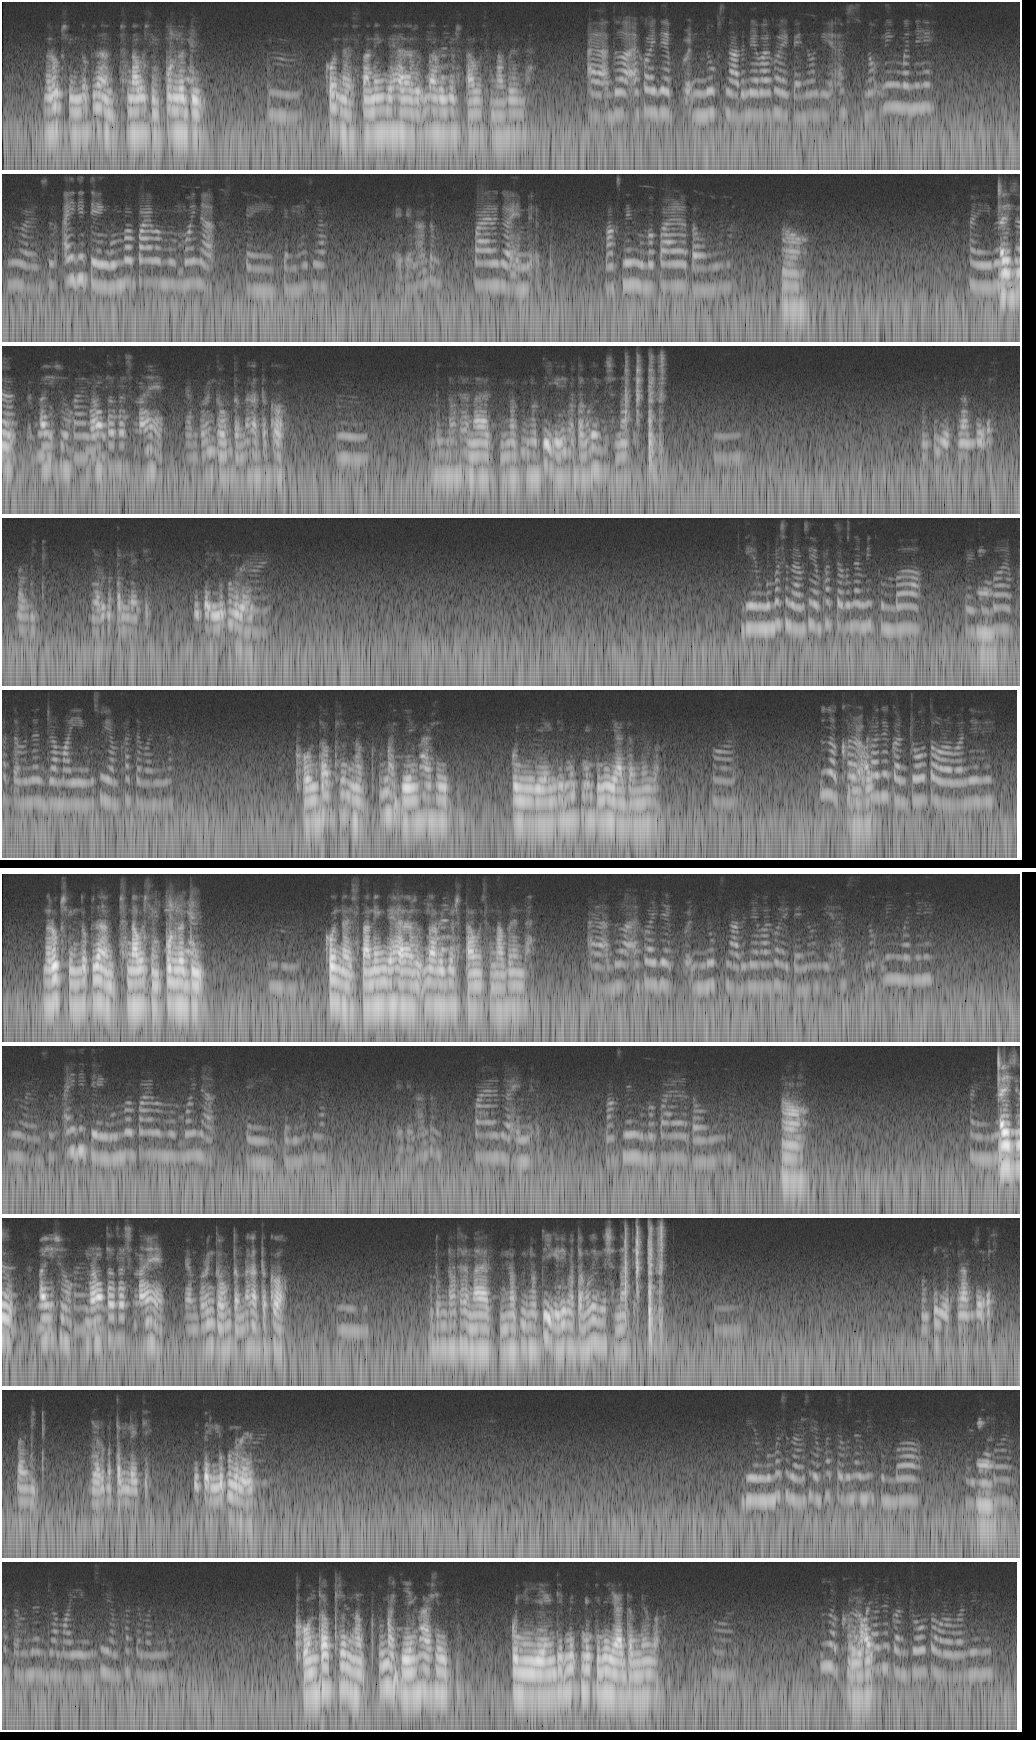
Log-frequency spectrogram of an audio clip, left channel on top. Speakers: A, on the right (about 80°); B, on the left (about 70°).
A: ꯃꯔꯨꯞꯁꯤꯡꯗꯣ ꯐꯖꯥ ꯁꯥꯟꯅꯕꯁꯤꯡ ꯄꯨꯜꯂꯗꯤ
B: ꯎꯝ
A: ꯑꯩꯈꯣꯏꯅ ꯇꯅꯥꯅꯤꯡꯗꯦ ꯍꯥꯏꯔꯒꯁꯨ ꯇ ꯁꯅꯕꯅꯤꯗ
B: ꯑꯗꯣ ꯑꯩꯈꯣꯏꯗꯤ ꯅꯨꯨꯞꯁ ꯉꯥꯛꯇꯥꯅꯦꯕ ꯑꯩꯈꯣꯏ ꯀꯩꯅꯣꯒꯤ ꯑꯁ ꯅꯣꯛꯅꯤꯡꯕꯅꯤꯍꯦ ꯑꯗꯨ ꯑꯣꯏꯔꯁꯨ ꯑꯩꯗꯤ ꯇꯦꯡꯒꯨꯝꯕ ꯄꯥꯏꯕ ꯑꯃꯨ ꯃꯣꯏꯅ ꯀꯔꯤ ꯀꯔꯤ ꯍꯥꯏꯁꯤꯔꯥ ꯑꯦ ꯀꯩꯅꯣꯗ ꯄꯥꯏꯔꯒ ꯑꯦꯝ ꯑꯦ ꯃꯥꯔꯛꯁꯃꯦꯟꯒꯨꯝꯕ ꯄꯥꯏꯔꯒ ꯇꯧꯕꯅꯦꯕ
A: ꯑ
B: ꯍꯩꯕꯅꯤꯗ
A: ꯑꯩꯁꯨ
B: ꯑꯗꯨꯒꯨꯝꯕ
A: ꯑꯩꯁꯨ
B: ꯄꯥꯏꯕꯗꯤ
A: ꯃꯔꯛꯊꯛꯇꯁꯨ ꯏꯑꯦ ꯕꯣꯔꯤꯡ ꯇꯧꯕ ꯃꯇꯝꯗ ꯉꯛꯇ ꯀꯣ
B: ꯎꯝ
A: ꯤꯒꯤꯦ
B: ꯎꯝ
A: ꯎ ꯔ ꯃ ꯃꯇꯝ ꯂꯩ ꯏ ꯂꯩꯗꯤ ꯎ
B: ꯍꯣꯏ ꯒꯦꯝꯒꯨꯝꯕ ꯁꯥꯟꯅꯕꯁꯦ ꯌꯥꯝ ꯐꯠꯇꯕꯅꯦ ꯃꯤꯠꯀꯨꯝꯕ ꯀꯩꯒꯨꯝꯕ
A: ꯎꯝ
B: ꯐꯠ ꯐꯠꯇꯕꯅ ꯗ꯭ꯔꯃꯥ ꯌꯦꯡꯕꯁꯨ ꯌꯥꯝ ꯐꯠꯇꯕꯅꯤꯅ
A: ꯐꯣꯟꯗ ꯐꯖ ꯅ ꯄꯨꯅ ꯌꯦꯡꯉꯁꯤ ꯀꯨꯏꯅꯤ
B: ꯎꯝ
A: ꯌꯦꯡꯗꯦ ꯃꯤꯠ ꯅꯨꯄꯤꯤꯅꯤ ꯌꯥꯗꯕꯅꯦꯕ
B: ꯍꯣꯏ ꯑꯗꯨꯅ ꯈꯔ
A: ꯂꯥꯏꯠ
B: ꯈꯔꯗꯤ ꯀꯟꯇ꯭ꯔꯣꯜ ꯇꯧꯔꯕꯅꯤ ꯍꯦ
